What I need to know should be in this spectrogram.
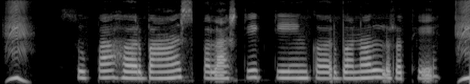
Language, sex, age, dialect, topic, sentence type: Chhattisgarhi, female, 25-30, Northern/Bhandar, agriculture, statement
